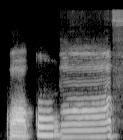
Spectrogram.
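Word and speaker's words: قاف: জিনিস বলি নাই আপনাদের কফে কিন্তু শেষে ফা উচ্চারণ হয় অর্থাৎ এফ মানে শেষে আপনার দুই টুটির মাঝখান দিয়ে আবার একটু বাতাস বের হয়ে যাবে কফ বুঝছেন কফ কফ আর এটা কাফ এটা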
